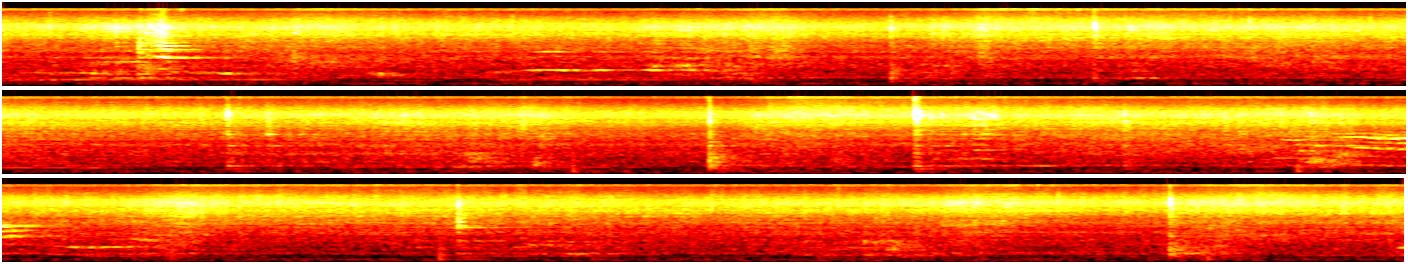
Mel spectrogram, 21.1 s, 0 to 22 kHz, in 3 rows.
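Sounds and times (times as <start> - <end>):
vegetables sizzling in oil: 0.0 - 21.0
metal spatula scraping pan: 0.2 - 1.6, 10.5 - 13.8, 19.8 - 20.4.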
